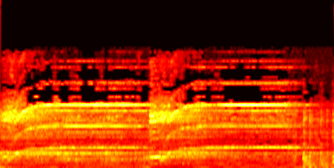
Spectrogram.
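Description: Electronic sound effect on a mime soundtrack: a tone sweeps upward and settles into a held pitch, then does it again about two seconds later, over a steady low hum.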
